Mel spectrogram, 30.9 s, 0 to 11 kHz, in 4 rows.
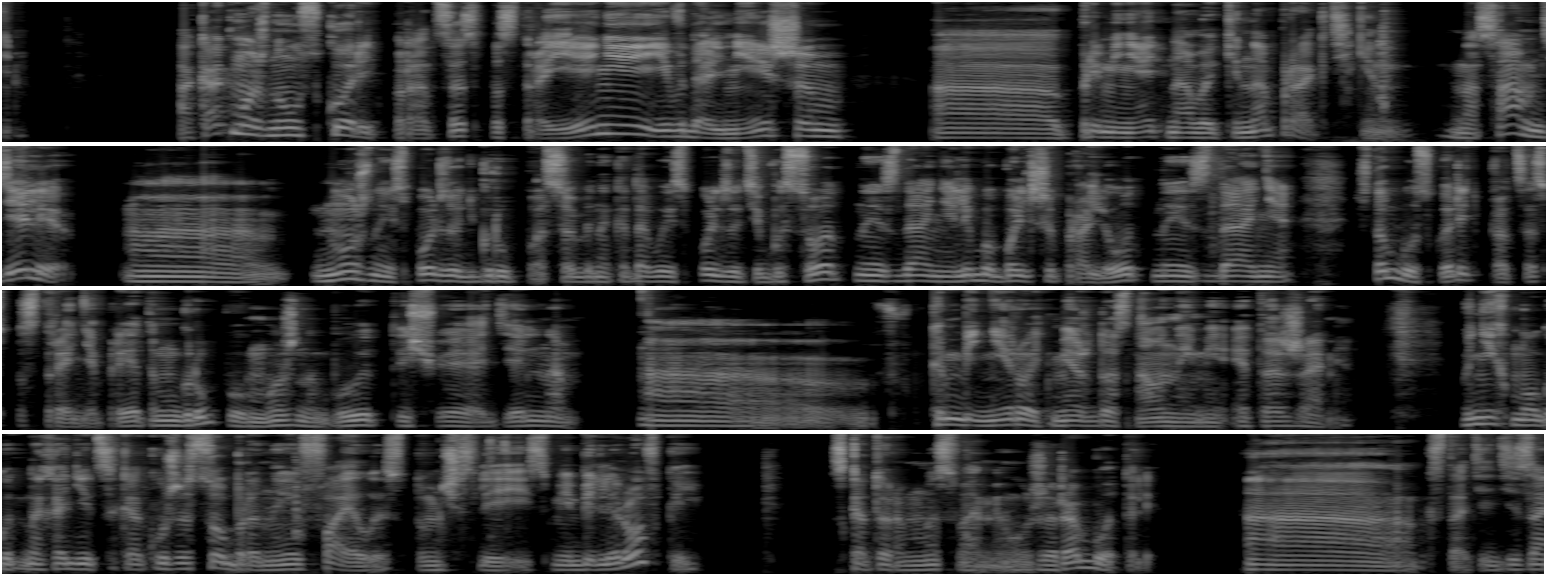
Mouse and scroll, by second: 25.3 click, 25.5 click.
